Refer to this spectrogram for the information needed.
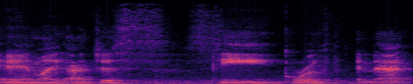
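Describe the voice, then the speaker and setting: Audible room echo and noticeable background noise around a woman's very deep, low voice. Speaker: vlogger. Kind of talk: casual vent to camera. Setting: at home. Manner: casual, candid.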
